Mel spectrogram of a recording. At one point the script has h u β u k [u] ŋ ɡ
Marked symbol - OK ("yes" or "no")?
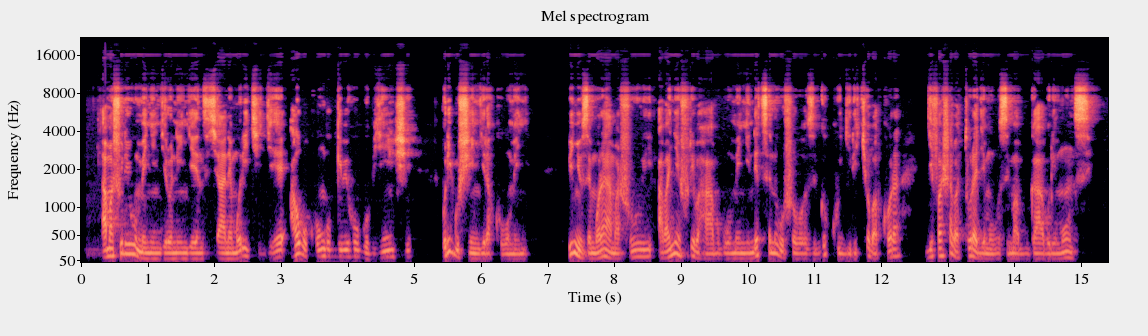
no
